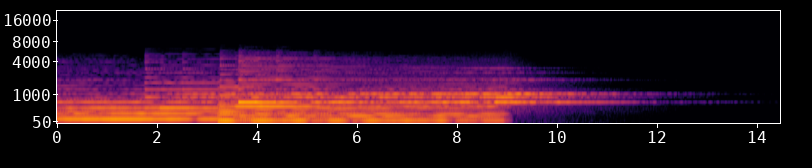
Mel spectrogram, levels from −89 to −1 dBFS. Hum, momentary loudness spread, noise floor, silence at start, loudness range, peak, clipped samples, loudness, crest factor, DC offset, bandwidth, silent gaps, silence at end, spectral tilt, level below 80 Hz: none; 14 LU; -88 dBFS; 0 s; 12 LU; -12 dBFS; under 0.1%; -29 LUFS; 18 dB; under 0.1%; 5.8 kHz; none; 3.15 s; -10 dB/octave; -42 dBFS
